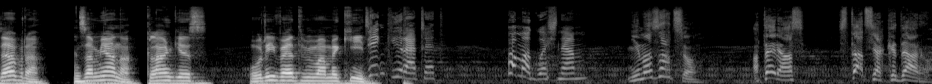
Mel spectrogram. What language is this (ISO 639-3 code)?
pol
